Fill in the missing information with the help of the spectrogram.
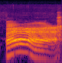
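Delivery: a goofy, loud lip-buzz brr; stoned brr noise. Retold or imitated. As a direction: buzz your lips like you're wasted. Adam very high on cookies.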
